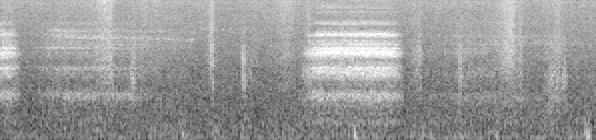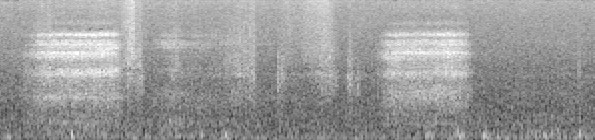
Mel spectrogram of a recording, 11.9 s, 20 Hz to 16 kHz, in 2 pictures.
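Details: Soft, whistling snores from a female sleeper on a couch, about every three to four seconds (roughly 17 breaths a minute), over faint room hiss; snoring during sleep.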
